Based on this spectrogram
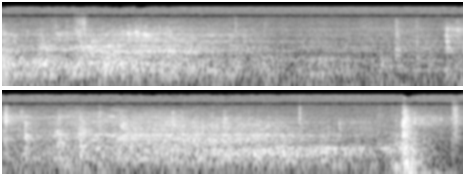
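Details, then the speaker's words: Honda Odyssey van power sliding door, first try after latch reinstalled during repair: motor runs, then a few loose clunks with no firm final catch. Latch not locking or releasing properly. "nope see something's not releasing in this latch it's not uh it's not locking or releasing properly"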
